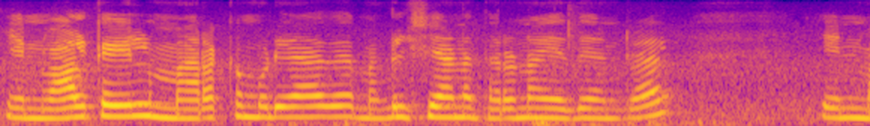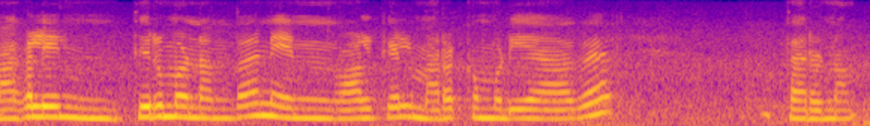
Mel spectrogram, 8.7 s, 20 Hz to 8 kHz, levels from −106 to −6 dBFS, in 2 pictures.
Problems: background sounds at intervals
